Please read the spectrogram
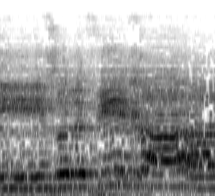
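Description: A man's voice chanting a Kashmiri naat in long held notes, with a bend in pitch about a second in.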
